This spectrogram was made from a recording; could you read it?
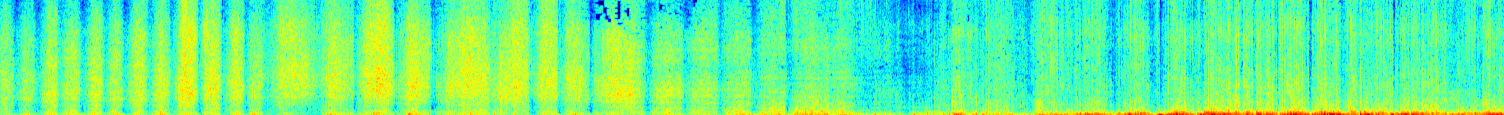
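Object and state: Plastic mesh scrub sponge.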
